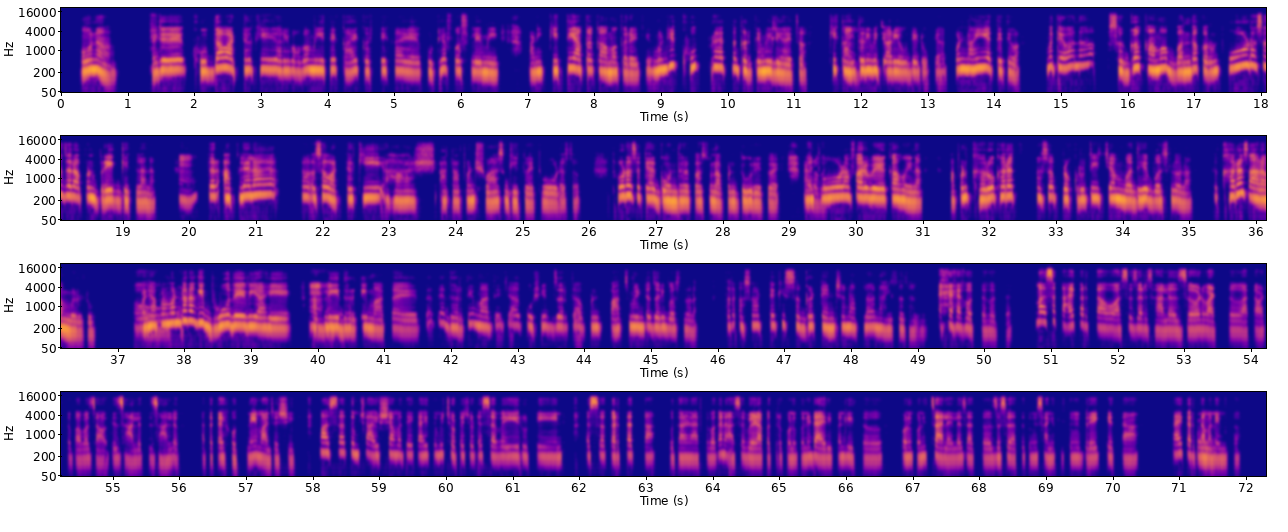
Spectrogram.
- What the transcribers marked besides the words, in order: chuckle; chuckle; in English: "रुटीन"
- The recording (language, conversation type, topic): Marathi, podcast, तुम्हाला सगळं जड वाटत असताना तुम्ही स्वतःला प्रेरित कसं ठेवता?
